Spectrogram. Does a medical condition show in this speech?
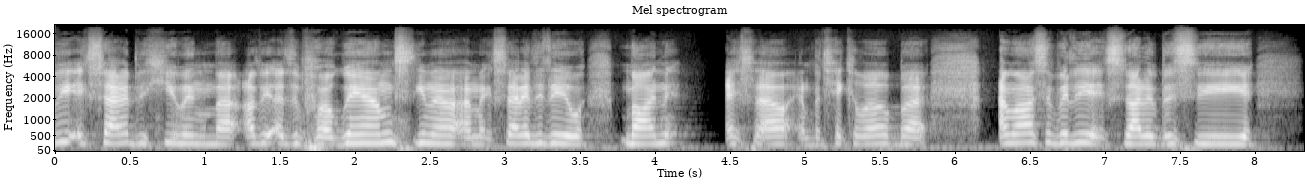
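Yes: Down syndrome.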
